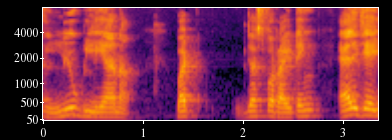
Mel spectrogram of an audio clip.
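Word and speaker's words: Ljubljana: to which country now this country's capital is laub Lana in fact it is pronounced as Luana but just for writing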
